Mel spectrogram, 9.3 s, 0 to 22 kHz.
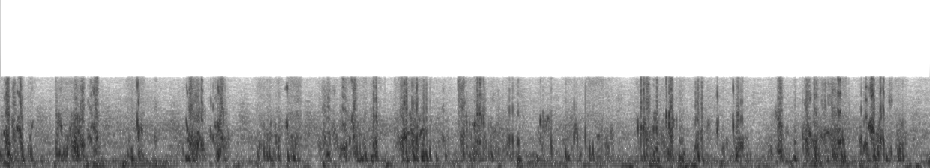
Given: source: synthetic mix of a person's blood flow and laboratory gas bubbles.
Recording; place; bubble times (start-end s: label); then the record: Doppler ultrasound of blood flow; subclavian vein
0.00-0.36 s: bubbles
0.56-1.02 s: bubbles
1.25-1.46 s: bubbles
1.54-1.58 s: bubbles
1.79-2.32 s: bubbles
2.55-3.04 s: bubbles
3.18-3.85 s: bubbles
3.94-4.52 s: bubbles
4.57-5.24 s: bubbles
5.37-5.55 s: bubbles
5.62-6.15 s: bubbles
6.34-6.87 s: bubbles
6.92-7.54 s: bubbles
7.68-7.90 s: bubbles
7.92-8.49 s: bubbles
8.57-9.09 s: bubbles
From the record:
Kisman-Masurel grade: 342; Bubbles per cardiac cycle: rolling drumbeat, 9 or more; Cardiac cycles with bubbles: 100%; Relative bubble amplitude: moderate (0.250 to 0.450); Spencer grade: 3 (all of the cardiac periods contain showers or single bubble signals, but not dominating or overriding the cardiac motion signals); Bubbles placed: anywhere in the cardiac cycle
